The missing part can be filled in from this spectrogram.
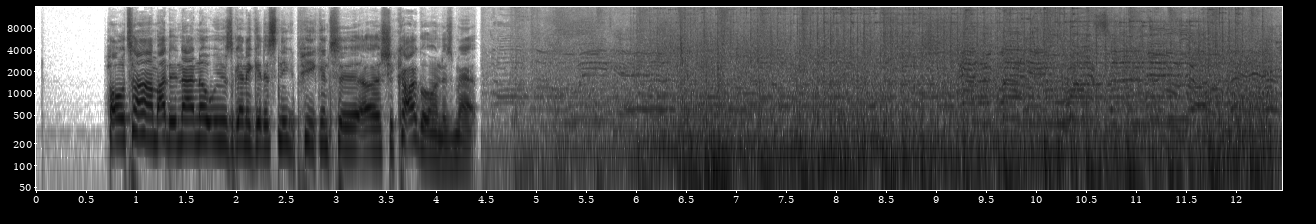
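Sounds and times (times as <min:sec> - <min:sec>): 
speech: 0:00.7 - 0:04.7
rapid video game gunfire: 0:05.7 - 0:12.4.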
